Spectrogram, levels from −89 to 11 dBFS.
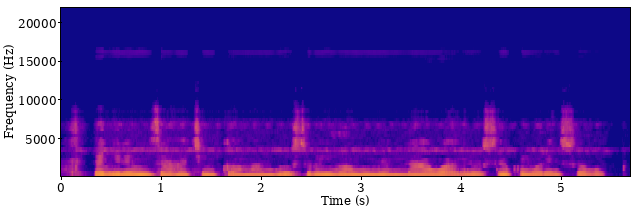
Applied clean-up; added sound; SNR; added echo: none; none; none; none.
